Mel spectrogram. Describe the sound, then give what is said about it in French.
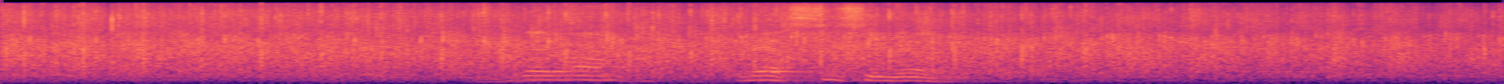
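An audience stands and claps steadily and loudly throughout to acclaim the Lord, a dense, continuous wash of applause, while a man's voice speaks briefly over it in the middle. “Je vais vous inviter à vous lever et acclamer le Seigneur pour ce qu'on a entendu. Allez, acclamez le Seigneur.”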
